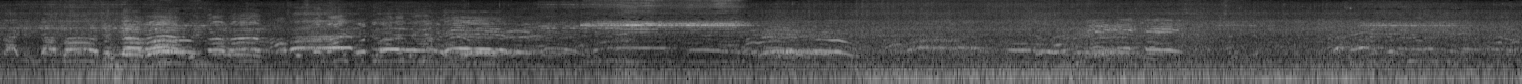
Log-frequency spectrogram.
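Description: Protest marchers shouting and chanting slogans, several voices at once, over a steady low rumble of street traffic. The voices are thickest in the first half and thin out later, and a brief high steady tone sounds about six seconds in.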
